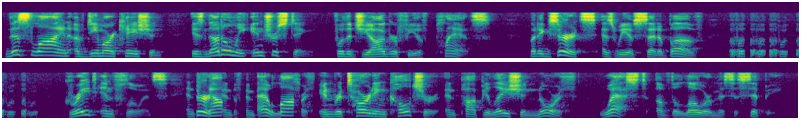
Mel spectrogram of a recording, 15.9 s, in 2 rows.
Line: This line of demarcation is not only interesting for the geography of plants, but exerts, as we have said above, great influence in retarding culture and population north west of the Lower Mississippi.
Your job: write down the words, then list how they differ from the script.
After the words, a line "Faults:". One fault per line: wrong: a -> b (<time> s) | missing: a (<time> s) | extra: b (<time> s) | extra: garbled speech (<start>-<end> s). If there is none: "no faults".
This line of demarcation is not only interesting for the geography of plants, but exerts, as we have said above, great influence [garbled] in retarding culture and population north west of the Lower Mississippi.
Faults:
extra: garbled speech (9.8-11.1 s)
